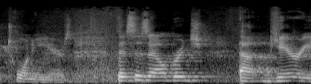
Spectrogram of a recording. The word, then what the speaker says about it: Gerry: Gary is how you pronounce his last name, and you see his pedigree there, one of our founding fathers.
